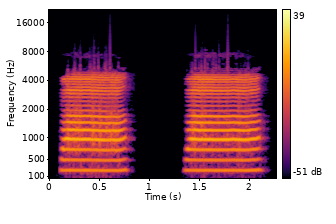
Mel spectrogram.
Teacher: ऊपर के जो दांत हैं उनके किनारे, यानी जो नोक है नीचे की तरफ, वो किनारे जो हैं वो आप नीचे वाले होंठ के गीले हिस्से पे लगाएंगे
